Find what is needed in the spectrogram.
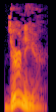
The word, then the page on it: dernier: British English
